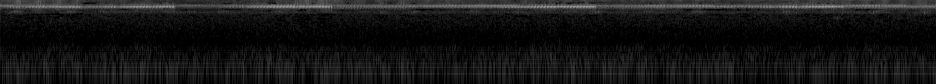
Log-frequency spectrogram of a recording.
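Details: A summer chorus of crickets singing their pre-evening song in nature: steady high-pitched trilling with quick pulsations, loudness stepping up and down several times, over quiet low background noise.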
